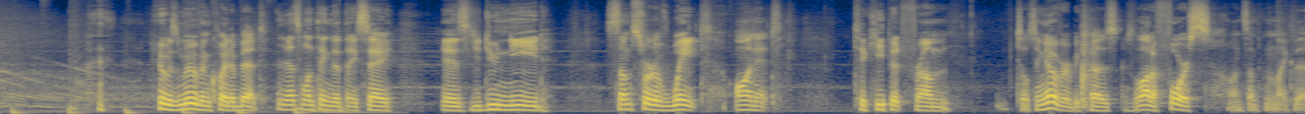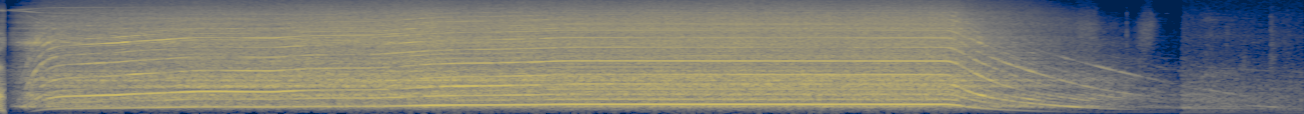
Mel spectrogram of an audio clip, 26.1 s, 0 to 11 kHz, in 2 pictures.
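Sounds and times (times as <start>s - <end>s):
leaf blower motor whine: 0.0s - 4.3s, 13.1s - 25.8s.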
